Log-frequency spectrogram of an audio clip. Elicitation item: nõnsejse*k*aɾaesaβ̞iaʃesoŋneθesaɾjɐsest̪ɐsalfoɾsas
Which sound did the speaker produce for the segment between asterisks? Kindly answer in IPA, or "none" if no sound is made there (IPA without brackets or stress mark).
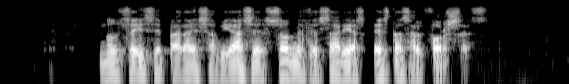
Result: p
